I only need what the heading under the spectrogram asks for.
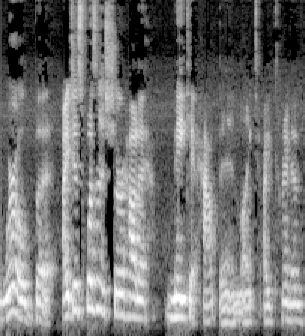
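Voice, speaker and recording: Using a moderate pace, a woman with an Ohio accent talks with very wide pitch swings. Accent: Ohio accent, still noticeable in vowels. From US Midwest, Northeast Ohio. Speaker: university lecturer. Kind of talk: course introduction video. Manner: conversational with filler words.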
